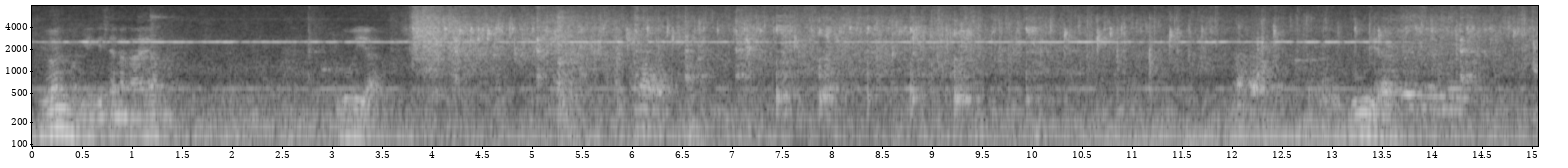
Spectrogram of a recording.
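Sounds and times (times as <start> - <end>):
ginger sizzling in hot oil: 3.8 - 15.0.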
